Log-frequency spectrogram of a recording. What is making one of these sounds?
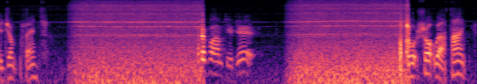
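A small propeller plane's engine roars and sputters.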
